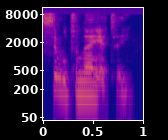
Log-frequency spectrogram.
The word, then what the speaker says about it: simultaneity: I've worked out how to pronounce that, by the way. It's simultaneity.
